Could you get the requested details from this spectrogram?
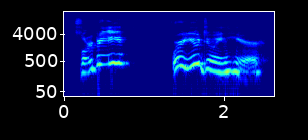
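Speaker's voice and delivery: animated goblin voice with swooping pitch. Voicing a goblin who gets up from eating and greets Slurpee: goblin voice. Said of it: "a goblin gets up from eating, and he's like".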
